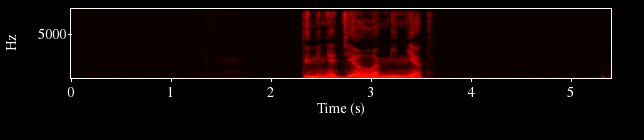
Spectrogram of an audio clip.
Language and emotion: Russian, angry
